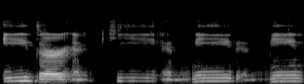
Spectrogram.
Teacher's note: all of that is very high all of that is very front and all of that is very tense and not rounded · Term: tense e, tense E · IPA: [i]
